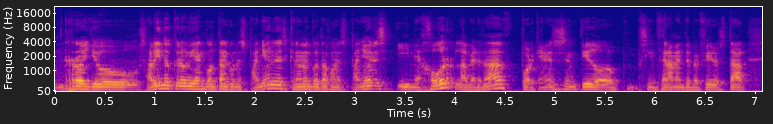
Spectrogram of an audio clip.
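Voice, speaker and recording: A man's voice: medium pitch, fast. A young man from Spain with a Madrid accent, hosting a casual question-and-answer video and talking in a rambling way, full of filler tags and self-corrections. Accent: Madrid Spanish. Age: young adult. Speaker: basketball channel host. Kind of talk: casual Q&A monologue.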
